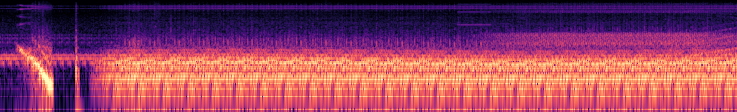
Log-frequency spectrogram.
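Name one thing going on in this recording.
Electronic video game music plays steadily.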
